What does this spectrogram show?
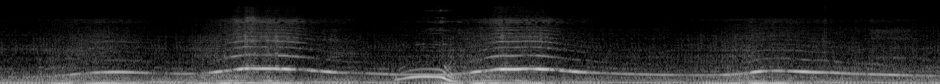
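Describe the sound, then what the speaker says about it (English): A BMW M Sport car with a broken turbo gives off a loud, wavering whistle-like whine that rises and falls over a steady engine rumble, sounding close, with no talking. "That is a turbo."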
